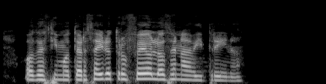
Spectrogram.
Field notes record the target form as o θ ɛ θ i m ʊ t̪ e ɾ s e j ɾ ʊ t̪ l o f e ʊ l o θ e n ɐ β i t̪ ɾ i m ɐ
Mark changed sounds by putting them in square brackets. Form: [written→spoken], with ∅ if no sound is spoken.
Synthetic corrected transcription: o [θ→ð] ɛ θ i m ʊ t̪ e ɾ [s→θ] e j ɾ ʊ t̪ [l→ɾ] o f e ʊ l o θ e n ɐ β i t̪ ɾ i [m→n] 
